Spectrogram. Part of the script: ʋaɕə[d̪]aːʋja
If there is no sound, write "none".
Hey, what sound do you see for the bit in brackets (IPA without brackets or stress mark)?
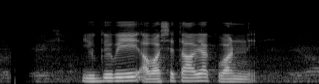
t̪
